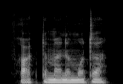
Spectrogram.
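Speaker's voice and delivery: ordinary delivery, nothing marked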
